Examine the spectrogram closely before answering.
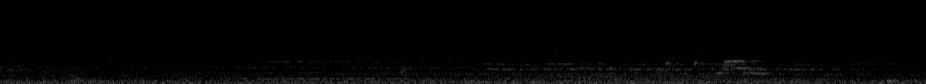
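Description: Electronic tones with steady pitches play briefly.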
